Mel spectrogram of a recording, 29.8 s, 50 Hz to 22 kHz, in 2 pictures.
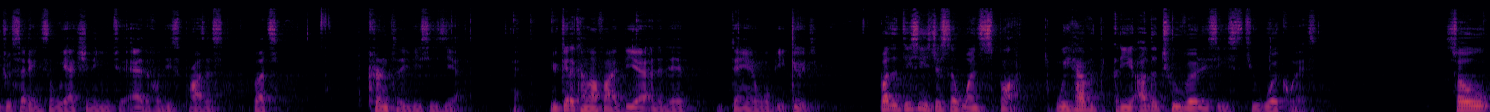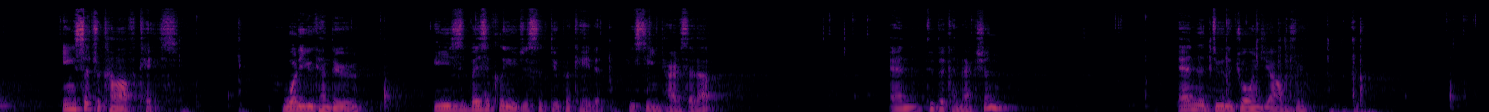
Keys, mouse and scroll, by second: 4.7 click, 5.3 click, 5.7-8.7 drag, 11.1 d, 11.6 click, 11.8-12.2 d, 12.3 click, 12.6 d, 15.0 click, 15.9 middle click, 17.0-18.9 ctrl+middle drag, 18.9-21.2 drag, 21.2 shift+d, 23.6 click, 24.8 click, 26.5 middle click, 27.1 ctrl+a.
